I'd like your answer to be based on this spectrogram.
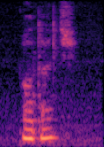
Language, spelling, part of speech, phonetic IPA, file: Polish, podać, verb, [ˈpɔdat͡ɕ], LL-Q809 (pol)-podać.wav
